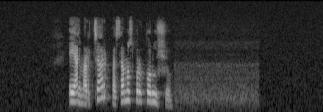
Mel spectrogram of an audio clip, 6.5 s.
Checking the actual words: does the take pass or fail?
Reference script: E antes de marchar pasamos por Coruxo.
fail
